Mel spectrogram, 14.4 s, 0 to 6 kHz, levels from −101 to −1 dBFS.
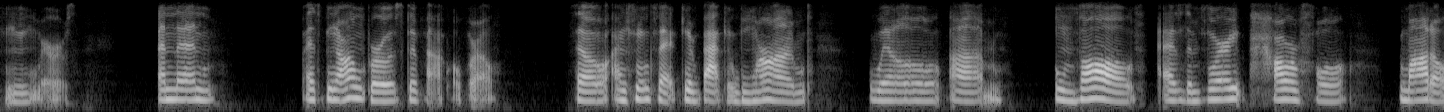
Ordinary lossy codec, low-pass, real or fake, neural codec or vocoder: Opus, 32 kbps; 5.4 kHz; fake; autoencoder, 44.1 kHz, a latent of 192 numbers a frame, MeloTTS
